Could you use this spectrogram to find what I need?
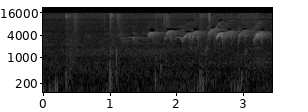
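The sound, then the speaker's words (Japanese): Birds chirp in a busy, bright chorus of many short, quick high notes. The chirps are fairly faint and overlap with scattered low thumps and rustling noises. “なんかめっちゃ鳥が鳴いてる。おお、めっちゃ鳥が鳴いてる。”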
